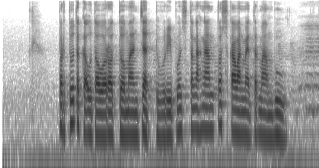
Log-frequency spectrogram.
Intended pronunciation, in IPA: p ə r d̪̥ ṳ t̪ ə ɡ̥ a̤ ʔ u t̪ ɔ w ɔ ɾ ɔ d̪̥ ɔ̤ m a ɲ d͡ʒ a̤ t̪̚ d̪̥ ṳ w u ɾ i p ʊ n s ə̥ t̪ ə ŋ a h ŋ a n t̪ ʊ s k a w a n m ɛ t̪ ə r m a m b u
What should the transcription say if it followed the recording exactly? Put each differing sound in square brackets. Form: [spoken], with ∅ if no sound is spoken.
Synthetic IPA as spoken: p ə r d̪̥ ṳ t̪ ə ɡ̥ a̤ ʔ u t̪ ɔ w ɔ ɾ ɔ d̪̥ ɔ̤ m a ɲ d͡ʒ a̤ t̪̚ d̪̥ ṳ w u ɾ i p ʊ n s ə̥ t̪ ə ŋ a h ŋ a n t̪ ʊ s k a w a n m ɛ t̪ ə r m a m b u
